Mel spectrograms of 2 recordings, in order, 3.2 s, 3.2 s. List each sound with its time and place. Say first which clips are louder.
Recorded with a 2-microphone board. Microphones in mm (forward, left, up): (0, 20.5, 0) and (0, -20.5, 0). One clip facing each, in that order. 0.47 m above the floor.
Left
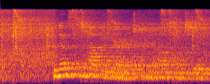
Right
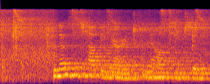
0.8 s a woman speaking: right 3 dB; 10° right (ahead or behind), 1.1 m; by 3.1 s 55° right (ahead or behind), 1.8 m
